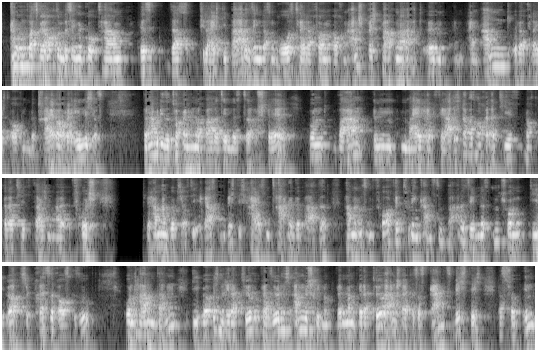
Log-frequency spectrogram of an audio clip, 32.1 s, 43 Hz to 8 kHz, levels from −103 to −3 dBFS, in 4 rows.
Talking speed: 185 wpm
